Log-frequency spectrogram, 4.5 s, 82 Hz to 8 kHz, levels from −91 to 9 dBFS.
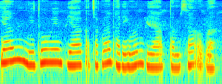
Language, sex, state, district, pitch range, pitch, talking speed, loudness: Garo, female, Meghalaya, South Garo Hills, 215-270 Hz, 235 Hz, 110 wpm, -13 LUFS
